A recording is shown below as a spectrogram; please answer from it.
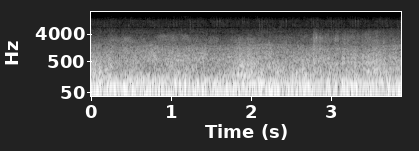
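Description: Stormy weather in GTA 5 fills the scene with a dense, loud wash of heavy rain and a continuous low thunder-like rumble with wind, steady throughout and without clear breaks.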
